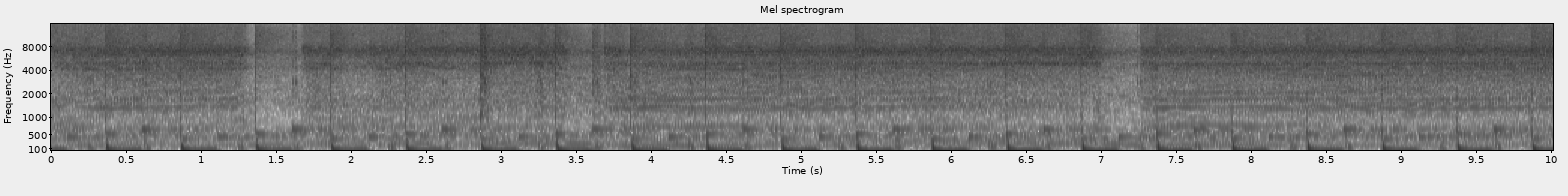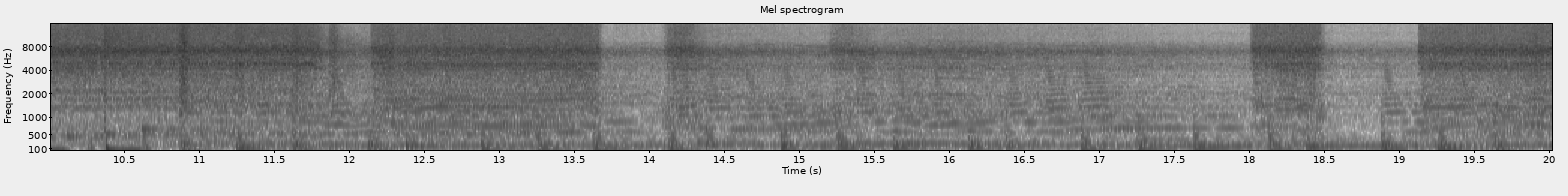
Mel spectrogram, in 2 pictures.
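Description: Background music with a steady kick-drum beat about twice a second; the bass line changes to a busier pattern about halfway through.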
